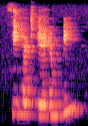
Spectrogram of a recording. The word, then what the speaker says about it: champ: A-M, A-N, E-M, E-N, on. C-H-A-M-P, champ.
